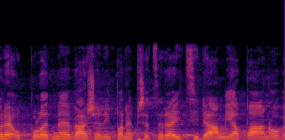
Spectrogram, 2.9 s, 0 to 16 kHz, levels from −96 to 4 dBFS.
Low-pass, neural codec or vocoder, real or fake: 10.8 kHz; none; real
